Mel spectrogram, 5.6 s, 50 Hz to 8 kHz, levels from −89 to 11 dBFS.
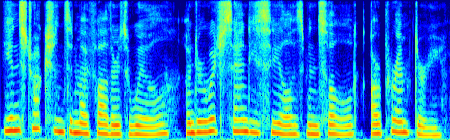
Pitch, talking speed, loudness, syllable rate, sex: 205 Hz, 150 wpm, -14 LUFS, 4.6 syllables/s, female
